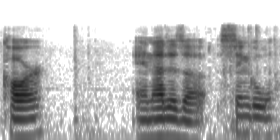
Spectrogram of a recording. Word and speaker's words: char: number character actually and it's just pronounced car and that is a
